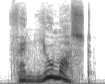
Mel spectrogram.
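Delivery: breathless, gasping out the words. Replying to a demon of petty tasks, gasping out the words. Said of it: "gasped Milo".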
